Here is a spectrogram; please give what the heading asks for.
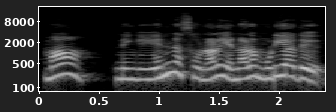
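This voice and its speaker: A woman's voice: mid-range voice, steady tone, a little fast, very noisy, natural voice. A woman voicing a young man in a cartoon family story, firm and pleading, with a southern Tamil Nadu accent. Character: young man, earnest, firm groom refusing to marry. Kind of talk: cartoon voice acting.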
